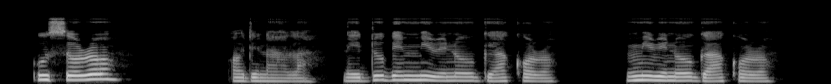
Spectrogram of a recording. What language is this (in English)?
Igbo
